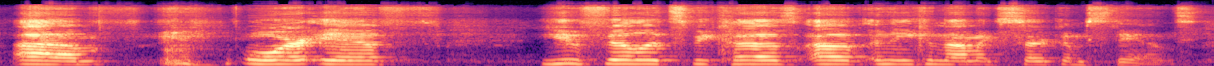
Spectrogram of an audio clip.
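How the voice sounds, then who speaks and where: Her voice is mid-range, bright and forceful as this forty-something woman hosts a live stream for her online business community. She chats folksily and ribs viewers by name while going through their comments.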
